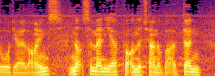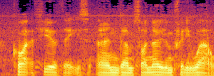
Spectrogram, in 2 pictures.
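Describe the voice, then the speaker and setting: A man with a British accent and a fairly low pitch speaks amid noticeable background noise. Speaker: radio repair video maker. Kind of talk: tutorial. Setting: at home. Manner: hesitant, many fillers.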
